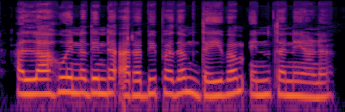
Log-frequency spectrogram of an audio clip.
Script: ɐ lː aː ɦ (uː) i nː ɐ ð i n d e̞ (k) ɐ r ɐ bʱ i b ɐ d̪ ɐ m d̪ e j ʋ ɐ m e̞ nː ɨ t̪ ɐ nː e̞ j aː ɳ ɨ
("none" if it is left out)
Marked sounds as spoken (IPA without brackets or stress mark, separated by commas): u, ʔ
